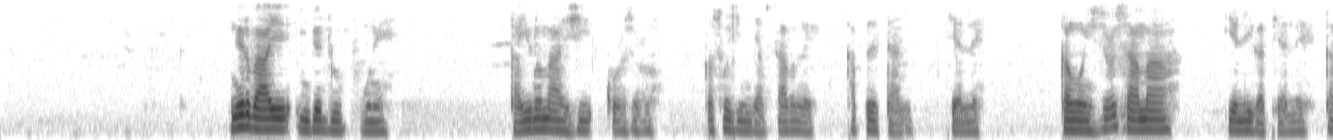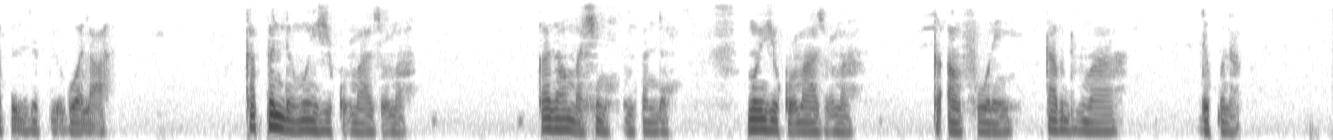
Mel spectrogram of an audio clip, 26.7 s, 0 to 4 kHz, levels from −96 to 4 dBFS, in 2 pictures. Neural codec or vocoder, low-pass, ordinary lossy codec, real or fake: none; 3.6 kHz; MP3, 24 kbps; real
